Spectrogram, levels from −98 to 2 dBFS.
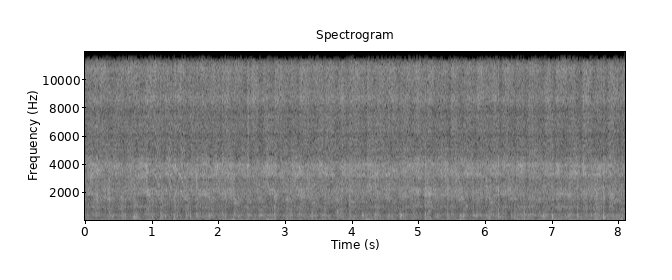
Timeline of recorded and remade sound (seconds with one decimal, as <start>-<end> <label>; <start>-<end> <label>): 0.0-1.0 remade; 1.0-1.6 recorded; 1.6-8.1 remade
